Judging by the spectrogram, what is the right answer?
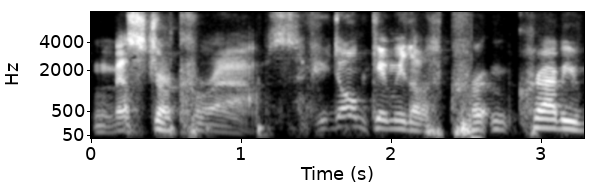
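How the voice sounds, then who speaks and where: Putting on a character voice, a man speaks at a fairly slow pace and a fairly high pitch. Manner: scheming.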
